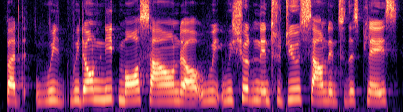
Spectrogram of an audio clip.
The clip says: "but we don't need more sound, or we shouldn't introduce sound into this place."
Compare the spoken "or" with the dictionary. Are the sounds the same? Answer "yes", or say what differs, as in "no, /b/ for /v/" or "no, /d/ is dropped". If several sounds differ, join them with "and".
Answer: no, /w/ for /ɹ/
